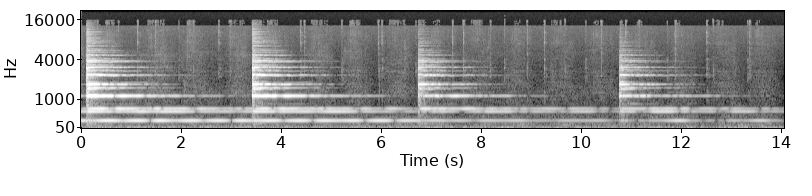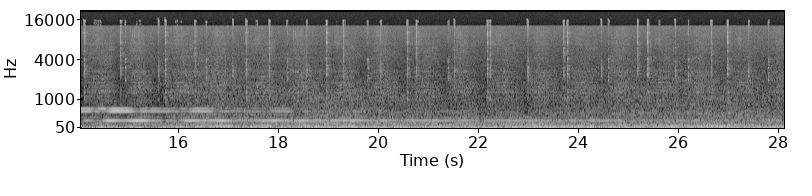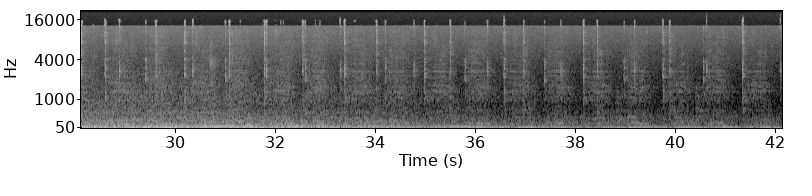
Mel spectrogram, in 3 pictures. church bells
0.0s 20.3s

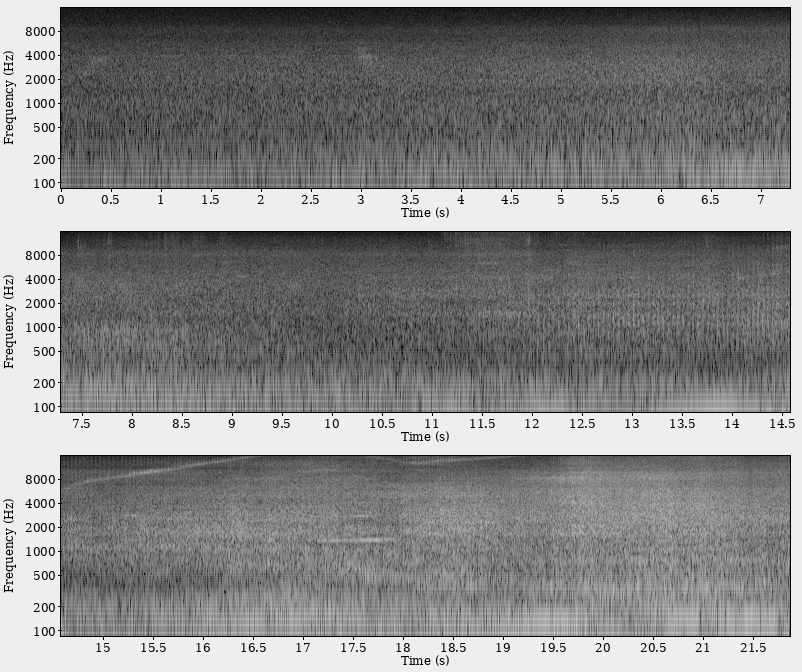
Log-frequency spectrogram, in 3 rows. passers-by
5.6s 21.8s

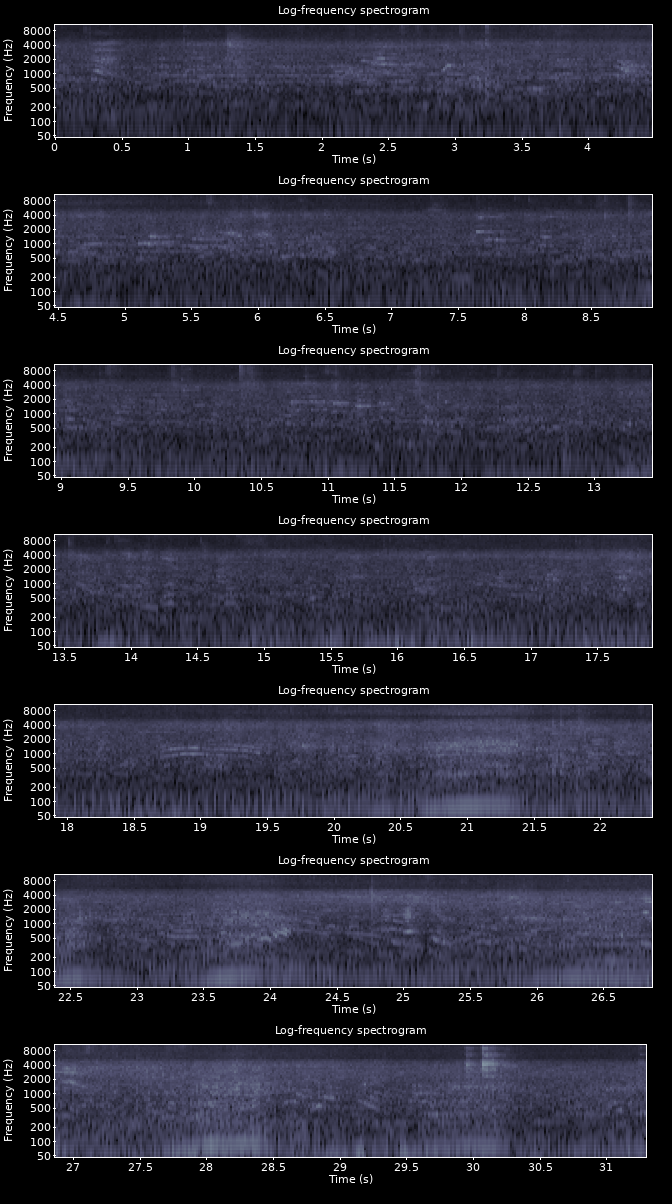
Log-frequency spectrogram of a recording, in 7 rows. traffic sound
14.5s 31.2s

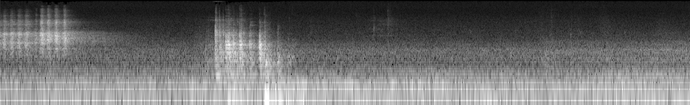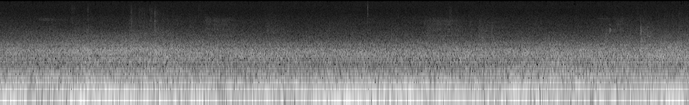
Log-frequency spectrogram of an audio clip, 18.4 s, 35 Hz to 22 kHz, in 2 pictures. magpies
0.0s 1.8s

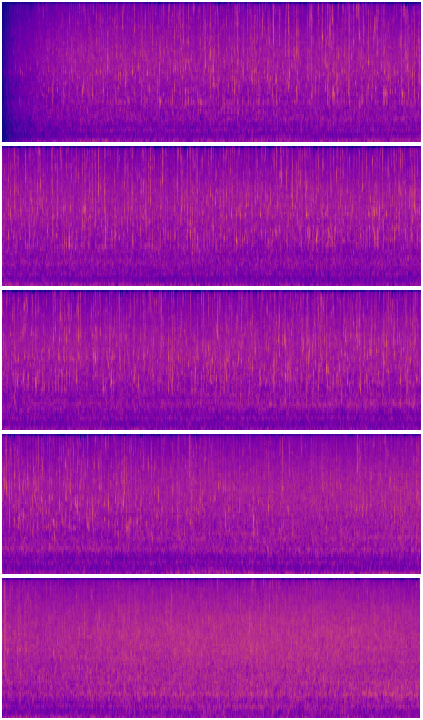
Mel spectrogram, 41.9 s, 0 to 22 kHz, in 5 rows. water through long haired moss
19.9s 41.8s

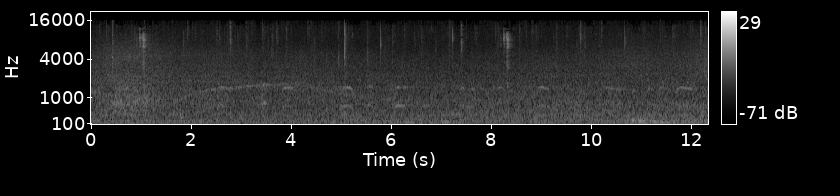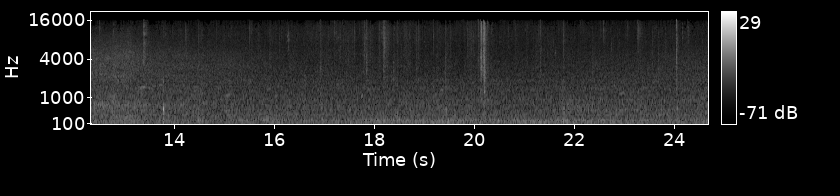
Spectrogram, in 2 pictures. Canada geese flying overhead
0.5s 16.3s

